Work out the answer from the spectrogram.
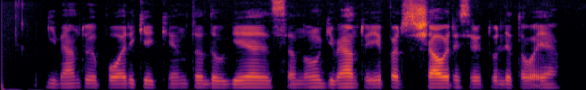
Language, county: Lithuanian, Alytus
